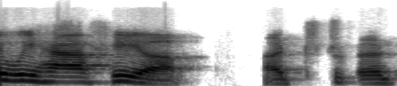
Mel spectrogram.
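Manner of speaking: usual speaking voice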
